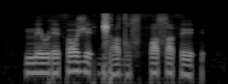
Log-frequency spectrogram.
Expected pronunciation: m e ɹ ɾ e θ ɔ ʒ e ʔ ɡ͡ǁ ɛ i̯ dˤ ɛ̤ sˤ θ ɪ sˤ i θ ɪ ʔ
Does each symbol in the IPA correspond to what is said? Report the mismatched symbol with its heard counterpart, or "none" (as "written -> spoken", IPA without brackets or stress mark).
none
